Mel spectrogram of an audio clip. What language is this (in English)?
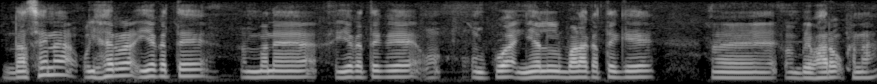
Santali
